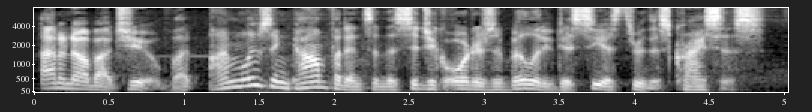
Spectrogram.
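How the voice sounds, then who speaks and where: A man's voice: mid-range voice, very animated, quick pace, husky. A man voicing a disillusioned, impatient warrior in a fantasy video game, speaking bluntly with a wry edge. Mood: grim, doubtful.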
